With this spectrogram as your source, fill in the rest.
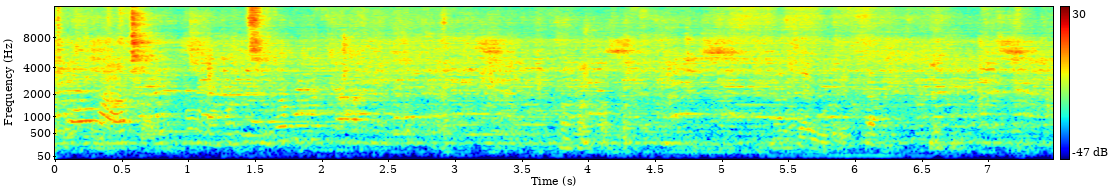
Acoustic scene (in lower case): cafe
